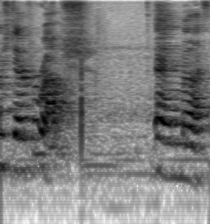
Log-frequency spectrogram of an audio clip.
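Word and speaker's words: Rauch: and spell it um my name is Jennifer Rous and my last name is spelled r a u c h and I'm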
